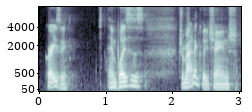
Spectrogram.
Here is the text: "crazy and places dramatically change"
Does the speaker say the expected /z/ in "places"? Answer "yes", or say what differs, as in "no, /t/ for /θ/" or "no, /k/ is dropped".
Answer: yes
